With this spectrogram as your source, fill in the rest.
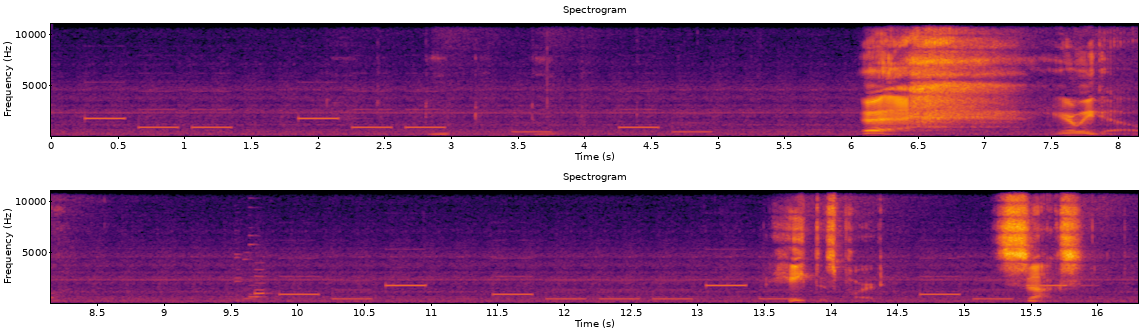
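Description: Short electronic beeps sound in an uneven pattern at different pitches.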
